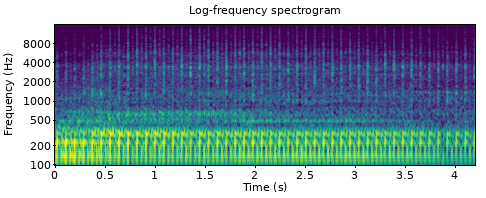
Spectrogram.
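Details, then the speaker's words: Truck idling after a first startup with a homemade welded exhaust: sharp puffing tick about four times a second over a steady idle. The exhaust manifold bolts have backed out of the head at the far back cylinder, so there is an exhaust manifold leak. "I'm gonna have to order full exhaust anyway because the head or the exhaust manifold bolts have backed out of the head for the far back cylinder so it there's no back pressure there"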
